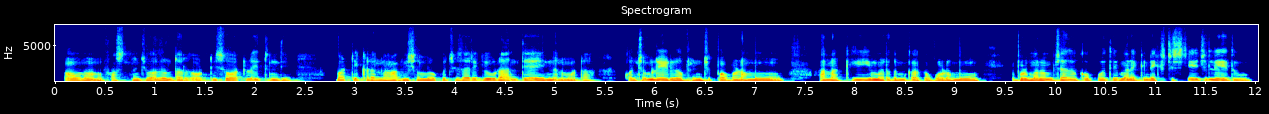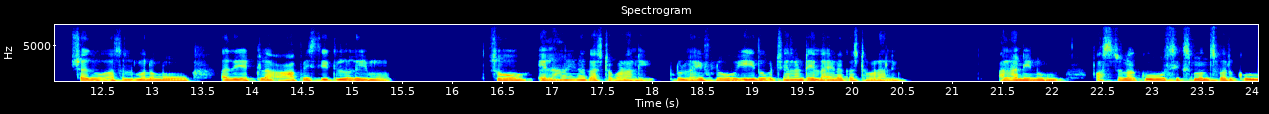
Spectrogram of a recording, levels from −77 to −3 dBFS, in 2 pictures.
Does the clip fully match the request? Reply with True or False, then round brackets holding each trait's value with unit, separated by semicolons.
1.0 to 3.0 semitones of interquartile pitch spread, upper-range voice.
False (2.5 semitones; 150 Hz)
